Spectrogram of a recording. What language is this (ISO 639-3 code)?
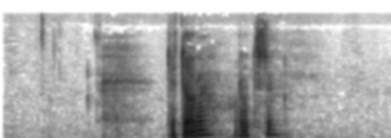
ell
